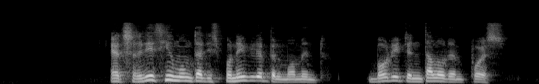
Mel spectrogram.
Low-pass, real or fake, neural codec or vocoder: 7.2 kHz; fake; codec, 16 kHz, 0.5 kbps, X-Codec, WavLM features, trained on Multilingual LibriSpeech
